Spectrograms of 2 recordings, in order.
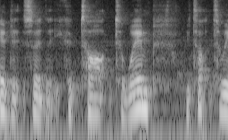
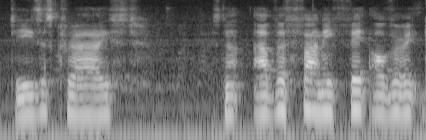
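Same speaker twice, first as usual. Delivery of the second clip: usual speaking voice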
